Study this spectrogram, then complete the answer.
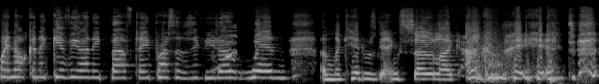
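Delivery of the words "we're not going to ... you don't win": mock, high, shouted yelling. Recalling a family at a boxing match shouting at a kid; retelling a family's shouting. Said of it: "their family were shouting at the kid like".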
